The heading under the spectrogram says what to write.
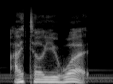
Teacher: the H coming in front of the W, which is a real phonological feature of certain Texan accents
